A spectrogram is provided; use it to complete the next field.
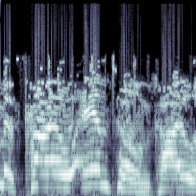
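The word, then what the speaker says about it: Kile: Kyle is spelled K I L E.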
